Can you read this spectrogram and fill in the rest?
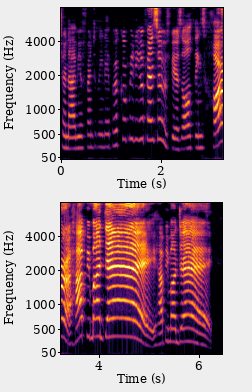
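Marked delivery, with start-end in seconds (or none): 3.4-6.2 loud, very slow overdone cheer, "Monday" stretched. Horror host greeting the audience at the start, overly excited greeting. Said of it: "I sound so much more excited".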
